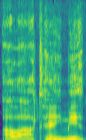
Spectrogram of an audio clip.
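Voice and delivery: flat, completely humourless, dead-serious, matter-of-fact tone. Retelling a barista answering about a similar drink: imitating a barista's deadpan reply. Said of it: "with completely no joke in his voice".

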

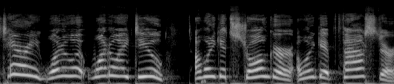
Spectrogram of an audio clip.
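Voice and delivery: mock shouting voice. Retelling what an old neighbor called out: imitating someone yelling out. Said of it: "He yells out, out to me".

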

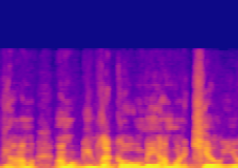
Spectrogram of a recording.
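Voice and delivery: put-on mad outburst. Retelling what an angry man shouted at the speaker, acting him out all mad. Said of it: "He's all mad".

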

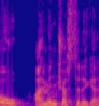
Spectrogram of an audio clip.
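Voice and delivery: ordinary delivery

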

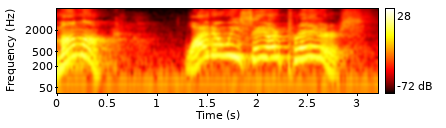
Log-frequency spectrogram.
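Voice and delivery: put-on very high, bright, cheerful little-girl near-shout. Narrator voicing a little girl asking her mother in a diner, cheerful, almost shouting. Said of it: "her cheerful, almost shouting voice".

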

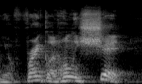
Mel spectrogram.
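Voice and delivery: sudden, high, shouted-out outburst. After the player hits a guy and he goes down, Linus yelling out. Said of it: "Linus yells out".

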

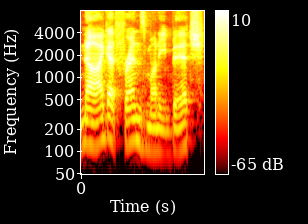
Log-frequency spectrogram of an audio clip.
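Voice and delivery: ordinary talk, nothing marked

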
